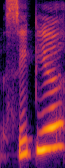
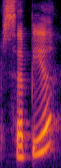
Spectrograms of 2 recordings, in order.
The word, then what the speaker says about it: sepia: In mine, sepia or sepia? I think it's acceptable to say it both ways.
